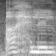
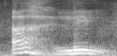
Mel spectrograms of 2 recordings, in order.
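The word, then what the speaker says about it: أهل: الکتاب، من اہل الکتاب۔ ہاں کے تلفظ کا دھیان رکھنا ہے، یہ والا ہا حلق کا آخری حصہ یعنی کہ سینے سے نکلتا ہے۔ اگر اس کو آپ نے احلل پڑھا یا اخلل پڑھا تو آپ نے ایک بڑی غلطی کر دی۔ ہم نے اس کو کیا پڑھنا ہے؟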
